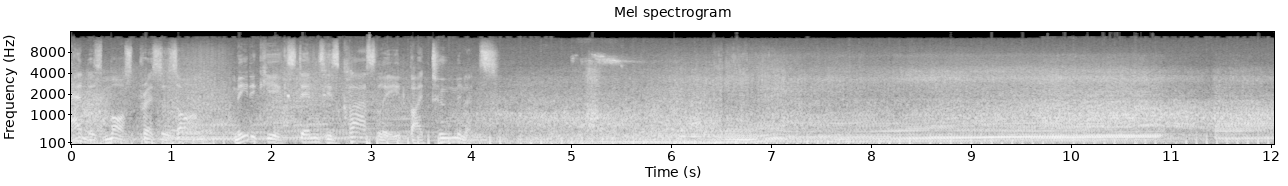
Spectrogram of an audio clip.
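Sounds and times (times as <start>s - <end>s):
car engine accelerating: 0.0s - 12.0s
high squeal: 4.9s - 5.7s.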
